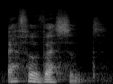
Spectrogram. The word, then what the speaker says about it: effervescent: exit from the party effervescent effervescent here the stress is on the second syllable VES effervescent this describes something or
